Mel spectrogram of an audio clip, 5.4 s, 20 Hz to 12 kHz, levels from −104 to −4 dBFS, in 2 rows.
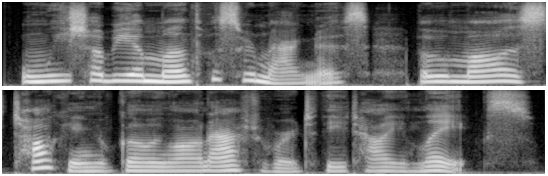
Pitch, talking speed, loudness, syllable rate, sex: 190 Hz, 220 wpm, -20 LUFS, 5.6 syllables/s, female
